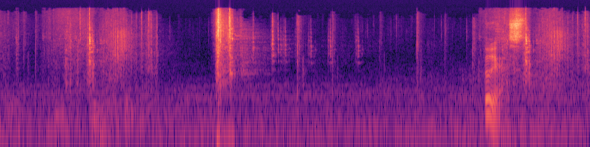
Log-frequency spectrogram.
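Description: A bowstring creaks as it is drawn back.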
